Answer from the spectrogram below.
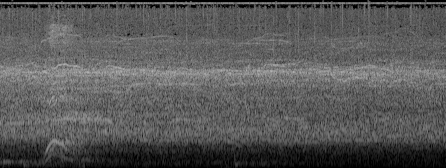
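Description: A concert crowd cheers loudly and steadily in a dense, continuous roar, with a rising whoop or whistle near the start and scattered shouts throughout; no clear speech.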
